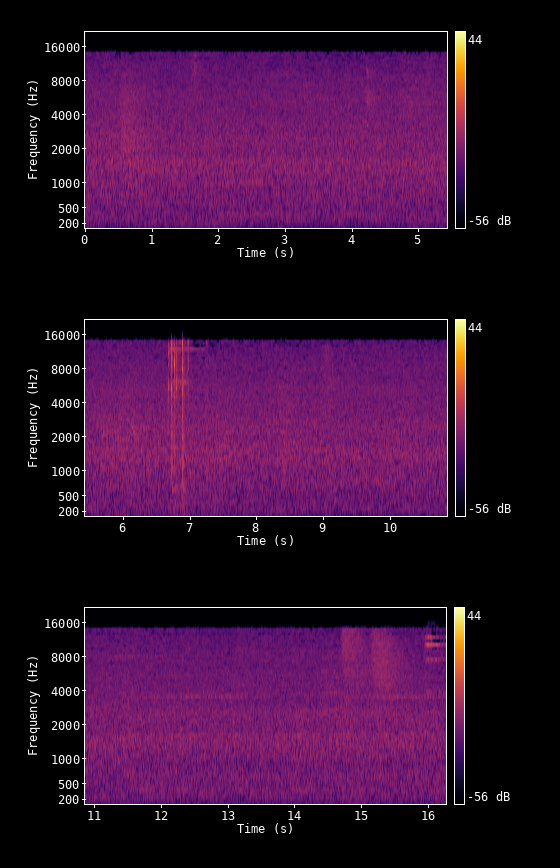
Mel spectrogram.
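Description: Semi-automatic terminal crimping machine running with a steady noise, with one sharp double click about seven seconds in as the press makes a crimping stroke.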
